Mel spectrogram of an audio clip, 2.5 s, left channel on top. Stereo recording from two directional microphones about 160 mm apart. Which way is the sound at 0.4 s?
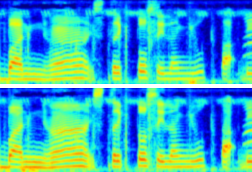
20° right (ahead or behind).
